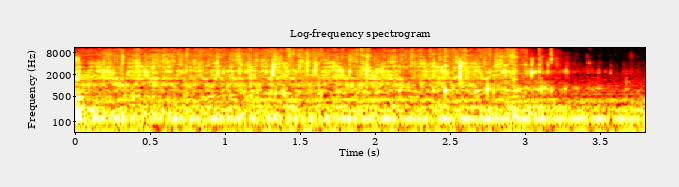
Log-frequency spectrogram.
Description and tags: Bathroom Handwash
toilet, flush, wc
